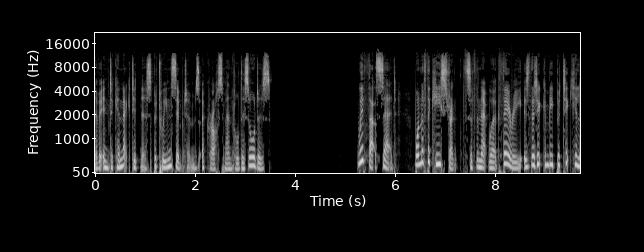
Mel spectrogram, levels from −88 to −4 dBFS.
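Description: A repeated buffer occurs at 8.33 s, just after "strengths of the network." Fresh audio failed to reach the output in time, so the device replayed the block it already held, three extra times in a row, which fits a buffer of about 5 ms. Because each repeat is so short, the hard joins recur every 5 ms and merge into a brief buzzy click, and roughly 15 ms of the real speech is lost.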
